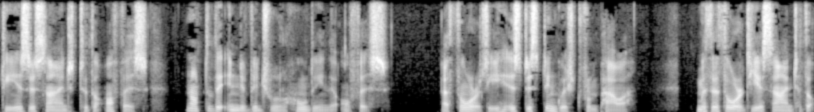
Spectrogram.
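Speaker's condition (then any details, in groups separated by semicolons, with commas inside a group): No condition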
